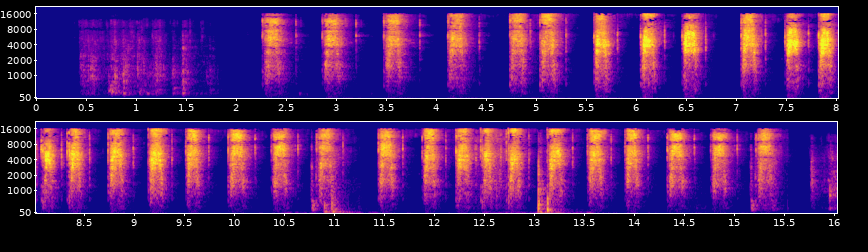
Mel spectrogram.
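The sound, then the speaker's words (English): Sea salt spray spritzed during an ASMR session in a long series of quick, hissy bursts, after a softer opening stretch, about two spritzes per second, bright and airy with steady rhythm and no talking. “I don't want to get any water in your eyes, as it is sea salt spray.”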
